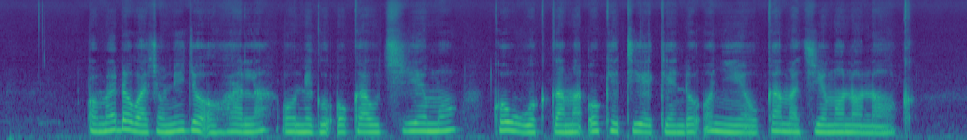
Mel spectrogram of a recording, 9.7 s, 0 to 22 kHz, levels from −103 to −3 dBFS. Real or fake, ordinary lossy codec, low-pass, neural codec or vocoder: fake; none; none; codec, 44.1 kHz, 7.8 kbps, Pupu-Codec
